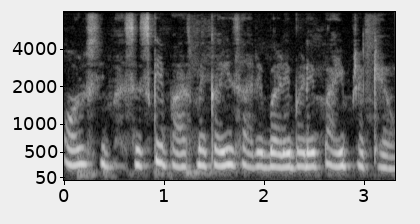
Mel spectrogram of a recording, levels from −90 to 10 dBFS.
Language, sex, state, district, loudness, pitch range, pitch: Hindi, female, Bihar, Samastipur, -14 LUFS, 245-275 Hz, 255 Hz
